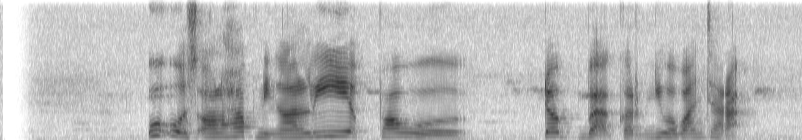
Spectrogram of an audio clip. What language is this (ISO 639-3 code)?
sun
